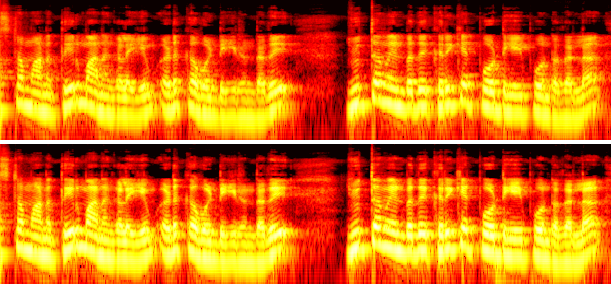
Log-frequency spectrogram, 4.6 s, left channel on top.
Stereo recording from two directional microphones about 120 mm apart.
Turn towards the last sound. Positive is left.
turn(degrees=-25)  # may be behind; listen again after turning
